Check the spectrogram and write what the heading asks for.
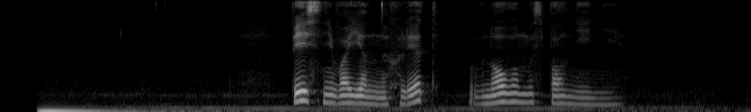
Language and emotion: Russian, neutral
